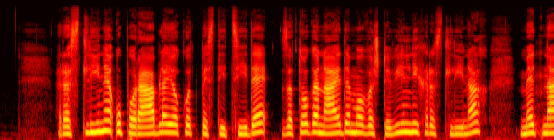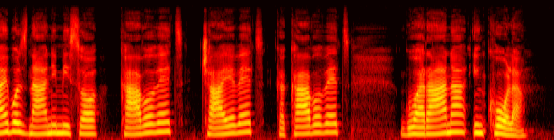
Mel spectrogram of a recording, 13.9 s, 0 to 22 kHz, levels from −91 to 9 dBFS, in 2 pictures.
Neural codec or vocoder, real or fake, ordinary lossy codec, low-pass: none; real; none; 19.8 kHz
